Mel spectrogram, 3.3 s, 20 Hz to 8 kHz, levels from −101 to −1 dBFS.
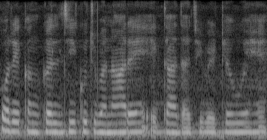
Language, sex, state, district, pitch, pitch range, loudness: Hindi, female, Bihar, Sitamarhi, 195 Hz, 190-205 Hz, -38 LUFS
